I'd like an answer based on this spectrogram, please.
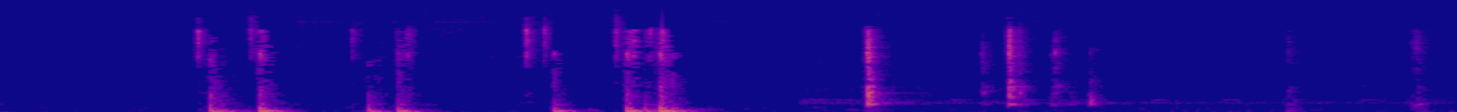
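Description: A run of hard knocks and clicks from the mixer being handled, then a few lighter clicks of a screwdriver seating in a screw on the mixer's metal case, over a faint steady hum that begins about halfway through.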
